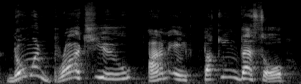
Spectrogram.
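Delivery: ordinary talk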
